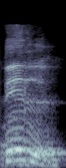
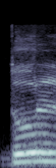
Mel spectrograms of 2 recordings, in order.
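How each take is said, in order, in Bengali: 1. এই উচ্চারণাংশটি 'i' স্বরধ্বনি দিয়ে বলা হয়। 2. এই উচ্চারণাংশটি 'u' স্বরধ্বনি দিয়ে বলা হয়। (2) "তুল নয়"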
